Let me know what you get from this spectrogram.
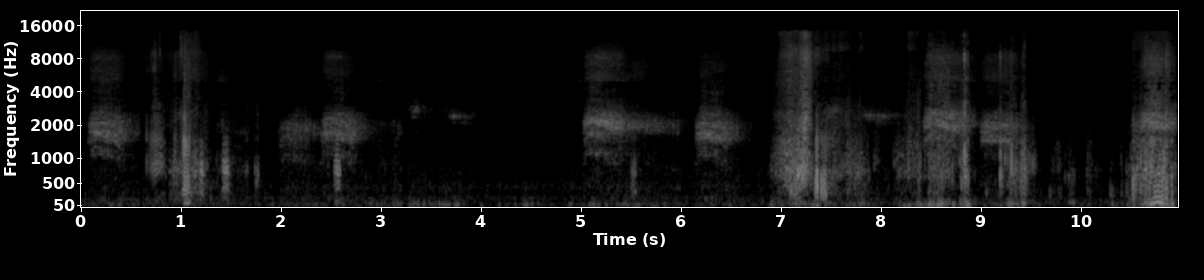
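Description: A bird calling in a series of short, harsh, crow-like calls, some in quick succession, with a few low thumps among them; the loudest comes near the end.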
